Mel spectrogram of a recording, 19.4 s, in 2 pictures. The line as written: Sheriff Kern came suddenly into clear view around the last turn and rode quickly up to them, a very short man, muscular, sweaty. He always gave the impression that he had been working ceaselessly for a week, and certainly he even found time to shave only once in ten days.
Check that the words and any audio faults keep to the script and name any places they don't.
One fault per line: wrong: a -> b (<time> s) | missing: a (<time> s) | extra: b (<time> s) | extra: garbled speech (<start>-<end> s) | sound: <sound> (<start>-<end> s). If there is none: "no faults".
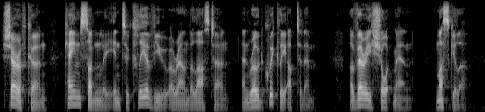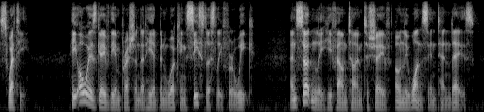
missing: even (16.3 s)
